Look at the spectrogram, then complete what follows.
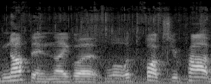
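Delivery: ordinary talk, nothing marked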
